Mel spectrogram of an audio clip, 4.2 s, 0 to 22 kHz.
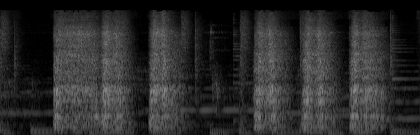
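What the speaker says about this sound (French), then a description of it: "Mixez avec la fonction Ice Crush si vous l'avez ou par à-coup de 15 à 20 secondes" A blender pulses through a red fruit and açai smoothie mix in repeated short bursts, each a loud grinding roar separated by brief low thumping pauses, close and steady with no talk.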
